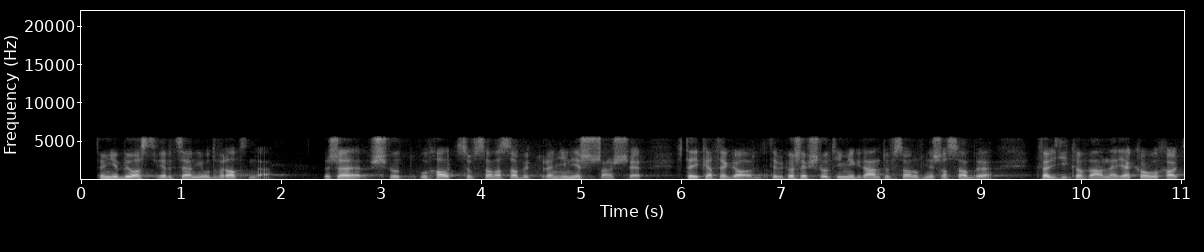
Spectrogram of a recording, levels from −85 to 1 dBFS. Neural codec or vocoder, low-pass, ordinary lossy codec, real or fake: codec, 16 kHz, 0.8 kbps, ZipCodec; 5.4 kHz; none; fake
